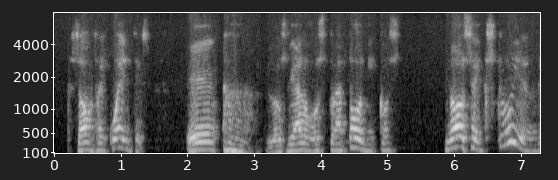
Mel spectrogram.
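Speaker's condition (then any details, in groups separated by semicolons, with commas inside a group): No condition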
